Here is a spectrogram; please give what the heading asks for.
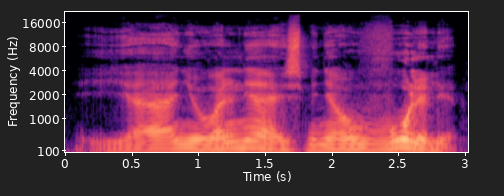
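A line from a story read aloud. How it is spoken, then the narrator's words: Loud. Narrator (Russian): громко произнес Немаркетинг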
